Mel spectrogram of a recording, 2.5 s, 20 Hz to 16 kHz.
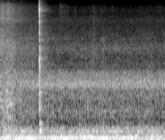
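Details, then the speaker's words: Range Rover battery after a 30-minute boost, now on a battery charger: sharp relay clicks about every two seconds over a steady low hum as the charger cycles on and off; the charger shows a suspect 75%, and the battery was judged dead and replaced. "You can just hear the relay clicking on and off, and I think that's a lie, 75%. I'm gonna say that this battery is dead."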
